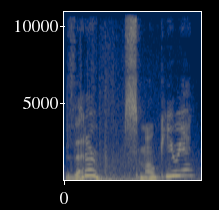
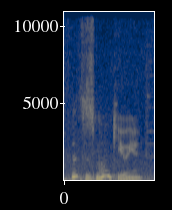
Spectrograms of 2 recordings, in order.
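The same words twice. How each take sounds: First: Much higher, rising on "a"; squeaky disbelieving query; high-pitched rising question; high surprised question. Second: Said in the usual way. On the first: Shown as a demonstration. Said twice, question then statement.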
